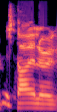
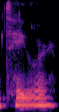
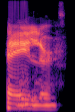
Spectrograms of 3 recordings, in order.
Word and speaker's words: Taylor: below that posting for Tyler guys. Posting this for t I'm am I saying it right? Tyler am I? It's um Taylor but it's cool Taylor.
